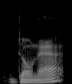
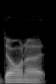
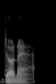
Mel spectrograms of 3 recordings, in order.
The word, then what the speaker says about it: Donat: it's starring Robert Donat, which is, I believe, the correct way to say his name. They were having some fun with that on the podcast and calling him Donut, and I think they found like 5 or 6 different pronunciations, but I think it's Donat. And Madeline Carroll, and it's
